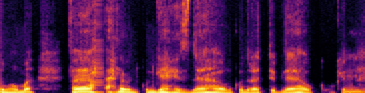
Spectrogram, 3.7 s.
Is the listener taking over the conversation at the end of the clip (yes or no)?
no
